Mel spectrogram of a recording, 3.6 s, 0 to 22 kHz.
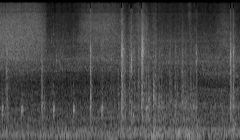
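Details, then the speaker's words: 2024 GMC Hummer EV 3X pickup, driving over railroad tracks, heard from cabin with AC fan low: road rumble with sharp irregular clicks and taps; rattling comes from the removable sky roof panels. "Now the noise you're hearing, that rattling sound that you hear, is coming from the sky panels."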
